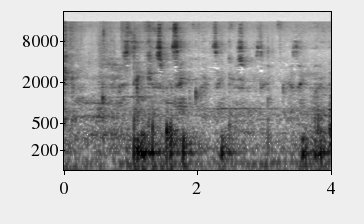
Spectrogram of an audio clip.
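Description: A woman's voice murmuring very quietly, far below her normal talking level, in short broken snatches.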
